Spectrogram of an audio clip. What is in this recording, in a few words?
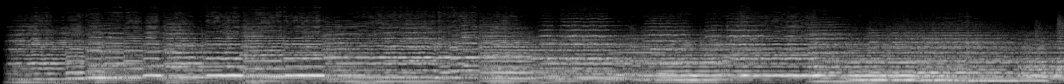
FIRST MOVEMENT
